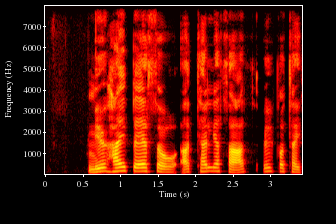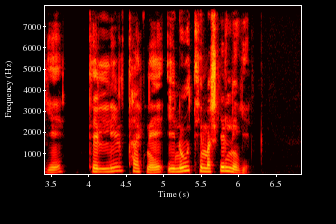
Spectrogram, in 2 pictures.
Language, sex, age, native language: Icelandic, male, 20-29, Icelandic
